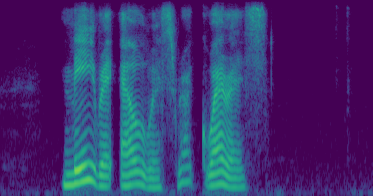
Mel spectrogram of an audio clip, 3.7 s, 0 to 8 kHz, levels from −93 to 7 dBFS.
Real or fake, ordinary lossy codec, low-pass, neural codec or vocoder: real; Opus, 32 kbps; 7.2 kHz; none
